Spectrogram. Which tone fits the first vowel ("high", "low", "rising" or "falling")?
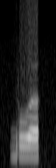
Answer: low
